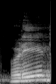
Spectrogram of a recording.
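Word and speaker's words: read: আর রিডেড বলে কোন ওয়ার্ড হয় না হি রেড দা বুক ইয়েস্টারডে তাহলে অপশন এ হবে সঠিক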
